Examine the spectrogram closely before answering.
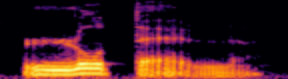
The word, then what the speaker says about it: hôtel: starts with H, but remember that in French we don't pronounce H, okay, so basically the first sound of the word is the vowel O, okay, so for the same reason, needs to disappear.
